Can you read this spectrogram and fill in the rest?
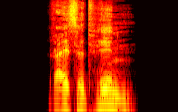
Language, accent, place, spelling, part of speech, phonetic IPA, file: German, Germany, Berlin, reißet hin, verb, [ˌʁaɪ̯sət ˈhɪn], De-reißet hin.ogg
- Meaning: second-person plural subjunctive I of hinreißen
